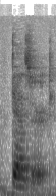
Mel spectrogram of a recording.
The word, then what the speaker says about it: desert: If you misspell the word dessert and you forget that S, it becomes desert. Also, very interestingly, there's another way to pronounce the word that's spelled D-E-S-E-R-T.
